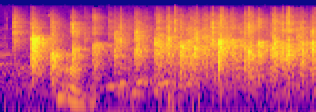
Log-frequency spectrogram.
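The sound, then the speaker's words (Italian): Spontaneous audience applause at the third edition of Writing for Toilet, a dense patter of many hands clapping at moderate loudness, with a few voices murmuring underneath near the start before the clapping fills in steadily. “Un applauso spontaneo è sempre bellissimo.”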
